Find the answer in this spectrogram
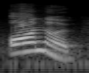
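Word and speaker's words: honour: silent letters होते हैं जैसे कि ऑनर क्या साइलेंट है इसमें एच सीन सीन इसमें क्या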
